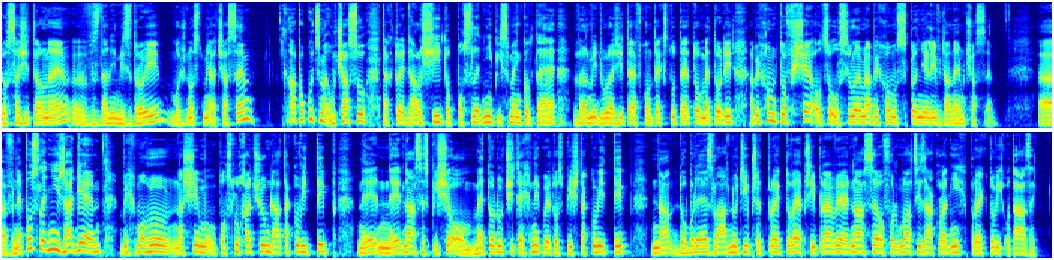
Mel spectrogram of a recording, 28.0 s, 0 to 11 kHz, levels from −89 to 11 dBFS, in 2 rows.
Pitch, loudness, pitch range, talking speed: 155 Hz, -19 LUFS, 135-165 Hz, 155 wpm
